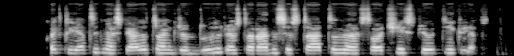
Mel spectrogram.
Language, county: Lithuanian, Vilnius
